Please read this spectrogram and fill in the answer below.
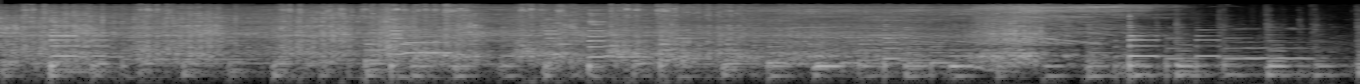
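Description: Electric hand mixer with twin beaters running steadily as it whips chilled cream in a glass bowl toward soft peaks; the motor stops about eight seconds in.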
